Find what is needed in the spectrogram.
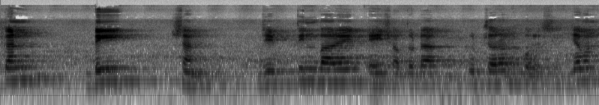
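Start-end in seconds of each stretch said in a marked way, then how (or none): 0.1-2.0 "condition" in three separate beats; slow, syllable by syllable. Shown as a demonstration. Teacher showing a three-syllable word slowly, syllable by syllable. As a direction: pause after কন and after ডি, drawing each out. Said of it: "উচ্চারণ যখন ধীরে ধীরে করবে".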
